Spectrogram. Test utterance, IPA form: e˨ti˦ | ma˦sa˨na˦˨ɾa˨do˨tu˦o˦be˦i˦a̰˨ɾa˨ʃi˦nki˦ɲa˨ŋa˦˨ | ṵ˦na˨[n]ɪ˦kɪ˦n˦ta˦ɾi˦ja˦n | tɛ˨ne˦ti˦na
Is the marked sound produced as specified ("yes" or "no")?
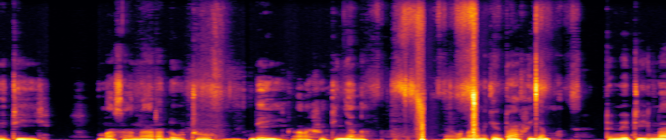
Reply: yes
